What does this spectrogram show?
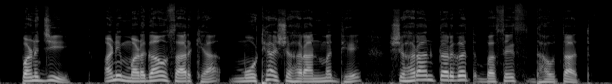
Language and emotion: Marathi, neutral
